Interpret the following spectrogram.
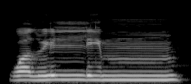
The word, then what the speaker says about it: ظِلٍّ: کے ساتھ سمجھاتی ہوں۔ وَظِلٍّ وَظِلٍّ ظَا لام زیر ظل۔ اب لام کے نیچے دو زیر ہے، اس کو ہم نے میم کے ساتھ ملانا ہے۔ وَظِلٍّ لام میم دو زیر لم۔ وَظِلٍّ ممدود وَظِلٍّ ممدود۔ میں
